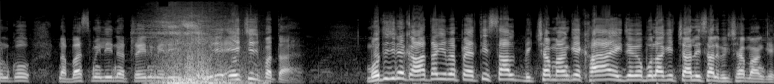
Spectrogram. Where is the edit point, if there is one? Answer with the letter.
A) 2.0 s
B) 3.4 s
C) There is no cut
A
